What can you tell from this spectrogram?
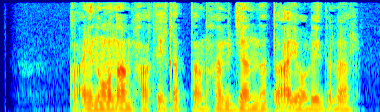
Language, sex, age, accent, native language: Uzbek, male, 18-24, Namangan, Uzbek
